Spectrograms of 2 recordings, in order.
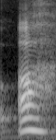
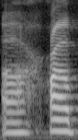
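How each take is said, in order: First: The syllable ends on a bare h sound. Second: The h is followed by an a vowel. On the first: The speaker calls it wrong. "इसको आह नहीं पढ़ना" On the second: The speaker calls it right. "बल्कि आहा पढ़ना है"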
